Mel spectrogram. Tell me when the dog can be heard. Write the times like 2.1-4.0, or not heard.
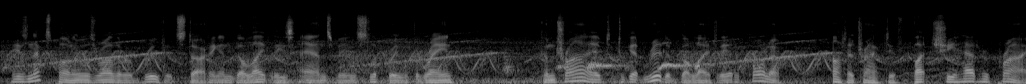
5.0-7.0.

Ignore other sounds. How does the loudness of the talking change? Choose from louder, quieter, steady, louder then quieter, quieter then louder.
steady.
